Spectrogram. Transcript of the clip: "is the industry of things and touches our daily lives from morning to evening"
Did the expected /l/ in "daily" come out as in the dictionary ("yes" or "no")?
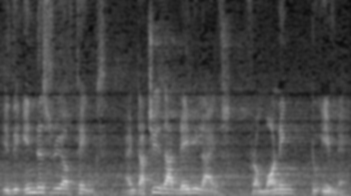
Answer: yes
